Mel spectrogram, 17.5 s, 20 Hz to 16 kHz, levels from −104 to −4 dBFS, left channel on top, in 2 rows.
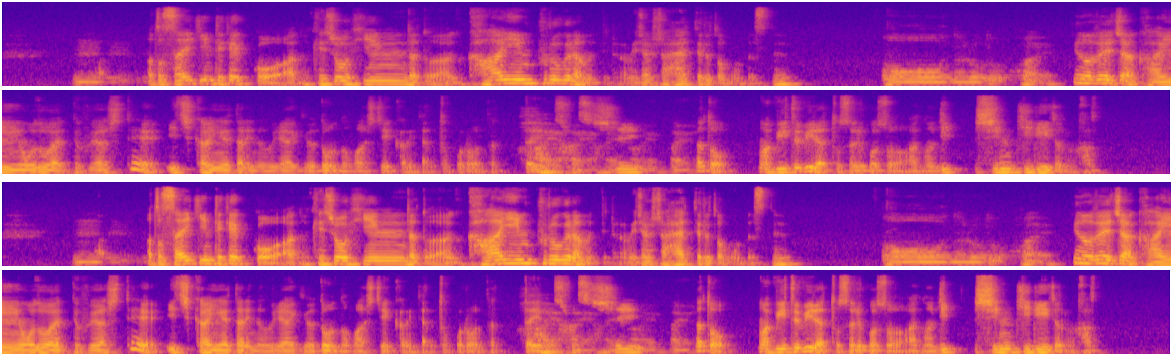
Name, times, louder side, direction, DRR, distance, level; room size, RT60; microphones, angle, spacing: voice 1, 0.5-1.1 6.6-7.9 12.6-13.9, equal, 25° right, 1.4 m, -33 dB
voice 2, 1.1-5.9 8.0-12.4 12.7-13.6 14.0-17.0, right 3 dB, 70° right, 0.5 m, -26 dB
2.9 x 2.1 x 2.8 m
head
